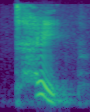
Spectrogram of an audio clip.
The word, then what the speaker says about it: tape: is a mystery okay this is the word tape notice it does have tap in it but it also has a silent e it has an e at the end like in maid whoa adding one little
